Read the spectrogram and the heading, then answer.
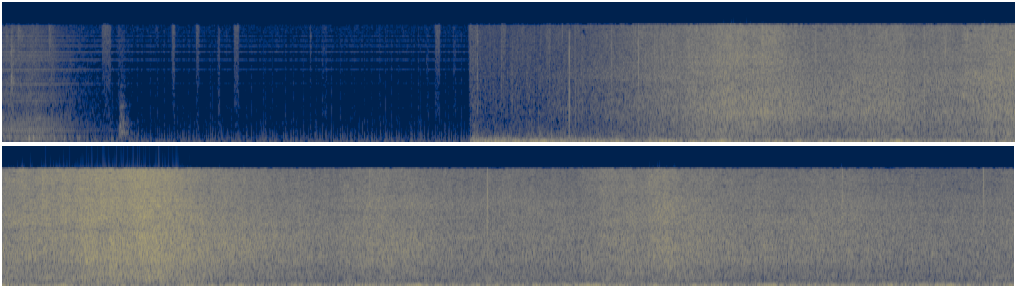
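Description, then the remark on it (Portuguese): After a few seconds of near silence, steady rushing ocean waves of the North Sea fill the scene, a broad roar of surf that slowly swells and recedes, cresting loudest midway, with no voices. “Relaxar os coas ondas do Mar do Norte.”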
